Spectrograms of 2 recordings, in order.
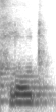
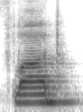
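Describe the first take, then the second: First: The vowel is a long oo sound. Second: The vowel is not an oo sound. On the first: The speaker calls it wrong. "in Russian we say flood, but it's not flood" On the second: The speaker calls it right. "it's flood"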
